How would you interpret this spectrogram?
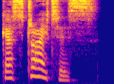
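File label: "gastritis", British English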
